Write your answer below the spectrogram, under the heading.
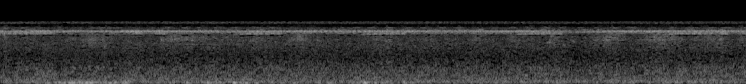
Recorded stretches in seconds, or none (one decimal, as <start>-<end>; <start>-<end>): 0.0-0.4; 1.4-7.5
